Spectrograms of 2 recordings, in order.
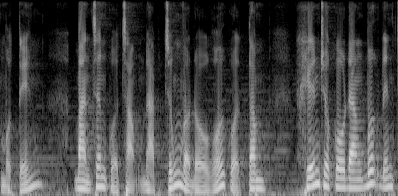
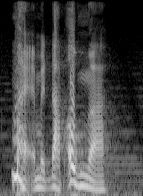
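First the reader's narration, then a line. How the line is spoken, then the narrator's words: Furious yell. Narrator (Vietnamese): hét lên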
